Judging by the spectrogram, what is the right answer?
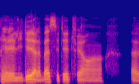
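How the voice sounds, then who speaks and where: A man's fairly low voice with fairly even intonation, at a fairly slow pace, dry and close with no echo over a quiet background. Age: 30s. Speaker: trainee in a tech retraining program. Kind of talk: podcast testimony. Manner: hesitant, many fillers.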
